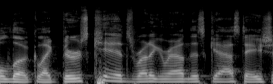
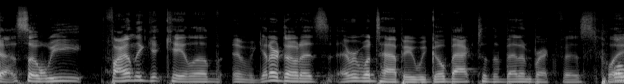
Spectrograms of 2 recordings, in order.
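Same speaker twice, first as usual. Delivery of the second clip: ordinary talk, nothing marked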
